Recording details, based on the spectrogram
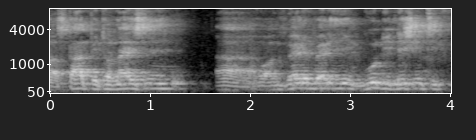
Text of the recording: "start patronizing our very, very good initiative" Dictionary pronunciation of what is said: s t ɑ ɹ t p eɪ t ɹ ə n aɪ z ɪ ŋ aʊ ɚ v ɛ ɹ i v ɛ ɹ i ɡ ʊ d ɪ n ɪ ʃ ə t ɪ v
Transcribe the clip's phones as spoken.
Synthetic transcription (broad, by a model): s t ɑ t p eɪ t ə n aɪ s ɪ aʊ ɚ v ɛ ɹ i v ɛ ɹ i ɡ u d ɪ n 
